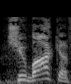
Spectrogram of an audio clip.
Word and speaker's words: Chewbacca: Chewbacca, for sure, is in my top 10. – Yeah, totally. His name, his name rhymes with caca.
